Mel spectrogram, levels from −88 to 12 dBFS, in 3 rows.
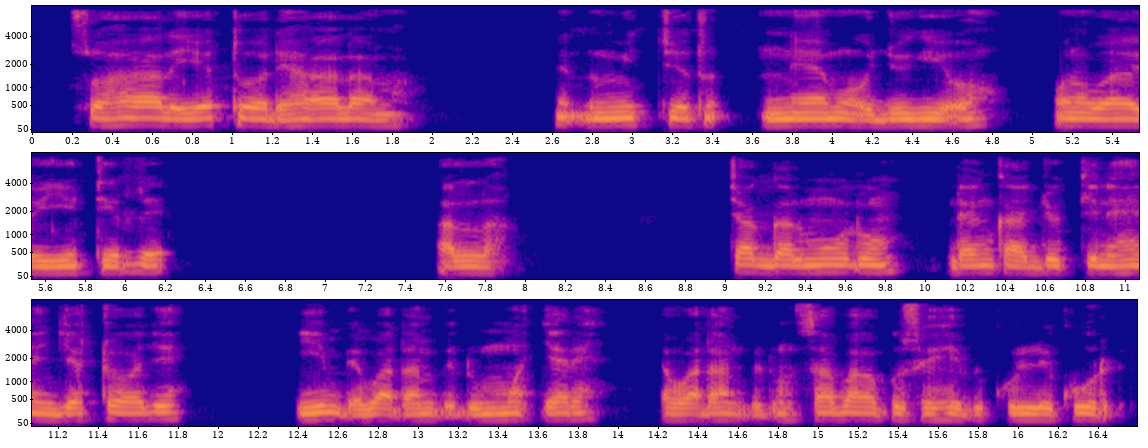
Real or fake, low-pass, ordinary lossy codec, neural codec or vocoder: real; 7.2 kHz; MP3, 48 kbps; none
